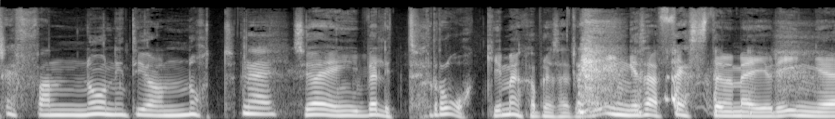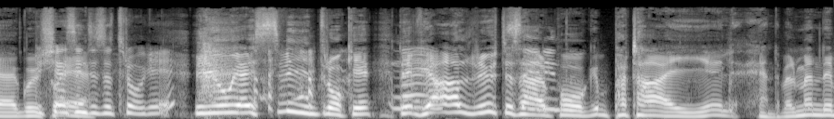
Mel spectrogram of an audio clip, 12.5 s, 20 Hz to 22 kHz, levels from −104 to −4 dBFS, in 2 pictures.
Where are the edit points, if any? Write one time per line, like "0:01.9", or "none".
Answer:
none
